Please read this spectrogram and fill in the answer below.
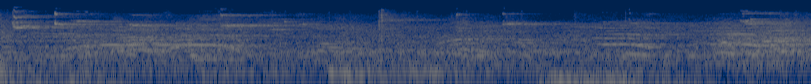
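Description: Faint gym sound of a basketball game: a basketball bouncing on the hardwood court, a few short high squeaks, and a low murmur of the crowd.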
